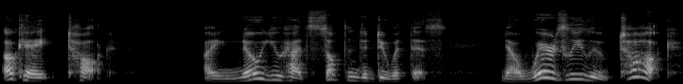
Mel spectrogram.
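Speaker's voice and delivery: corner him and make him talk; big sister demanding answers; angry demand. Acted. Nani confronts Stitch.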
